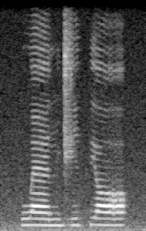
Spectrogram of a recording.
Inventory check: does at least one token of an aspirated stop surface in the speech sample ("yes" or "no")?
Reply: no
